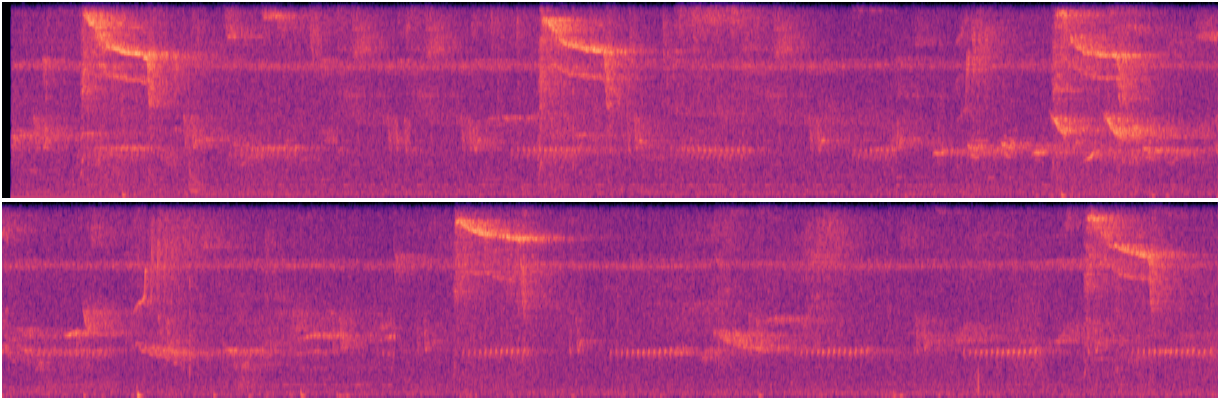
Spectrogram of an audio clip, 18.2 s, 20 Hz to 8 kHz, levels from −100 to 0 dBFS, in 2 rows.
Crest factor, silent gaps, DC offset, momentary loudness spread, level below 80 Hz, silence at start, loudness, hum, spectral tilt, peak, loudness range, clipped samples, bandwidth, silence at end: 20 dB; none; under 0.1%; 14 LU; -64 dBFS; 0.05 s; -26 LUFS; none; 0.5 dB/octave; -10 dBFS; 6 LU; under 0.1%; 8 kHz; 0 s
